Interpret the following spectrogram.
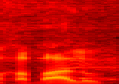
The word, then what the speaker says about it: Makabalog: When I used to coach this kid back in the Philippines, I've always called him Makabalog.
